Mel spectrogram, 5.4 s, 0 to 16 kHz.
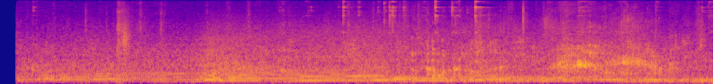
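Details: Duke, a 7-year-old blue/red pitbull, and Lucy, a 7-month-old German Shepherd, play wrestling; low, harmonic growling runs almost continuously, swelling after the first second and a half, with scuffling and rustling underneath.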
